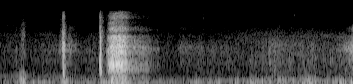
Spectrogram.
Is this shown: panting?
yes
